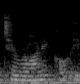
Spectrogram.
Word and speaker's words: tyrannical: tyrannical은 폭력적이란 뜻인데 이게 ty라고 tie가 아니고 발음 기호를 보셔야 돼요. ti여서 tyrannical이 맞습니다.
